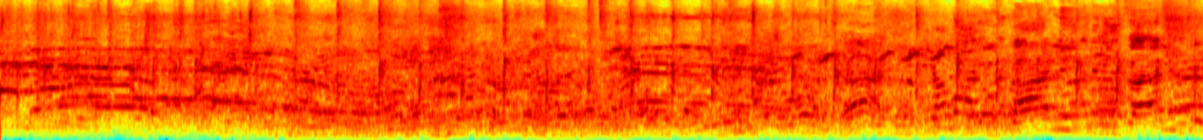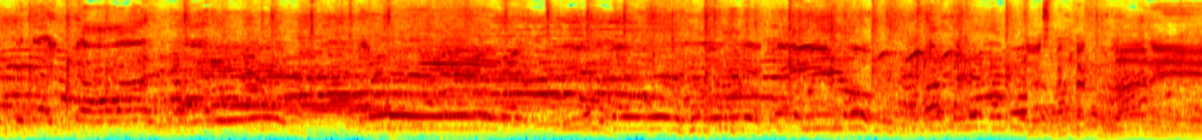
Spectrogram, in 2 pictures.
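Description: A crowd of men shouts and cheers loudly nearby.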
